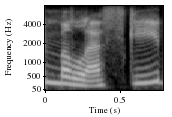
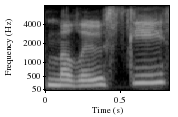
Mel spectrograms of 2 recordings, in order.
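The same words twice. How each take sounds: First: Molesky said as mo-LES-kee; Molesky, the way the family says it; right pronunciation. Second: Malusky said as ma-LUS-kee, the way it is read; Malusky, how the spelling suggests it; spelling pronunciation. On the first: Nurse teaching students her name, Molesky said as mo-LES-kee. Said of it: "I say Molesky". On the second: Nurse showing how her name gets misread, Malusky. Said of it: "it kinda looks like Malusky". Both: Shown as a demonstration.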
